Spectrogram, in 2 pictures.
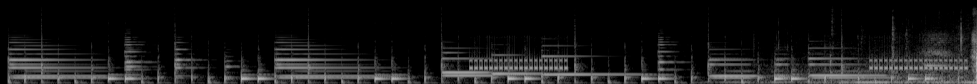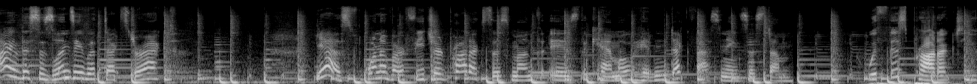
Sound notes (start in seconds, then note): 0.9 phone ringing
